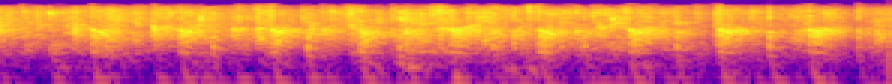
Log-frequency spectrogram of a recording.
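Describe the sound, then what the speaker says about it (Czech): Studio audience on a Czech television show applauds a contest winner, steady dense clapping throughout at close, full volume. "Potlesk pro vás."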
